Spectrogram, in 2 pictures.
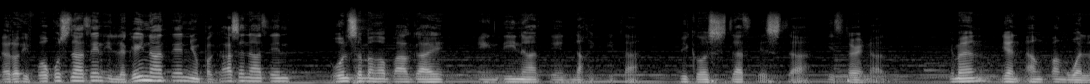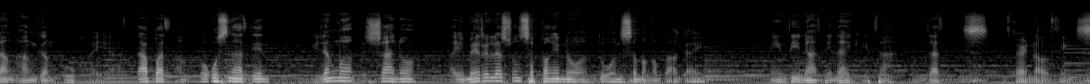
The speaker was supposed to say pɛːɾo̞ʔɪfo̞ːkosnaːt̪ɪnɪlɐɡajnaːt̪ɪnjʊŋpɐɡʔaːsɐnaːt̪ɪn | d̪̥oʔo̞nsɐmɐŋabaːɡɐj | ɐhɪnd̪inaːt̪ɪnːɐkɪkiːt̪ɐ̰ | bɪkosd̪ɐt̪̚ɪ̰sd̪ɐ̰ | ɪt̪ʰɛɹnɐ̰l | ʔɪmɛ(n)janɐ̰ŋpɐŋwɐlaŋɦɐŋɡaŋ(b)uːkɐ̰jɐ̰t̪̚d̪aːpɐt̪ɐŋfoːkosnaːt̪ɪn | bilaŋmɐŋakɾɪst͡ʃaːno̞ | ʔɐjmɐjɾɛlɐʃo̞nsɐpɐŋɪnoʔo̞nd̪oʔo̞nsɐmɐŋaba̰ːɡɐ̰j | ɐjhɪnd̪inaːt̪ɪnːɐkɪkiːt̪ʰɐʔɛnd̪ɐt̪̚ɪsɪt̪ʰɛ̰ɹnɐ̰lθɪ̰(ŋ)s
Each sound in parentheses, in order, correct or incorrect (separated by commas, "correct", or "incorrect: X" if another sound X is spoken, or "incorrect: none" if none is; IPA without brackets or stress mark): correct, correct, correct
